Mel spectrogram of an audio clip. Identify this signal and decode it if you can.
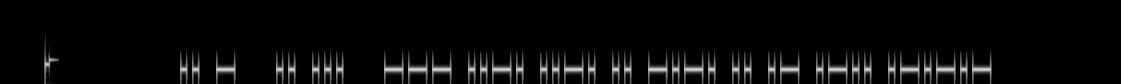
Morse code, heard as a keyed tone, about 19 wpm, 700 Hz. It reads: IT IS OFFICIAL.
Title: Sentences from Top 1000 Words 20wpm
